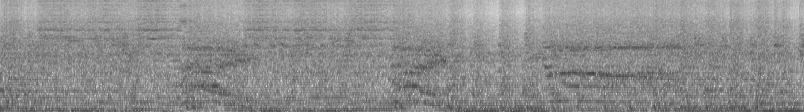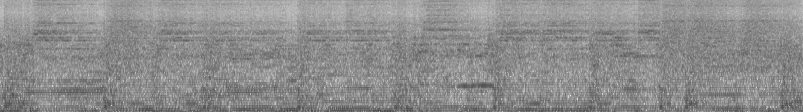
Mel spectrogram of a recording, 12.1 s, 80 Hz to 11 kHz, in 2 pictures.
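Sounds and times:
heavy rock band playing: 0.0s - 12.0s
shouted vocal: 1.3s - 2.0s, 2.9s - 5.4s, 9.4s - 10.0s.

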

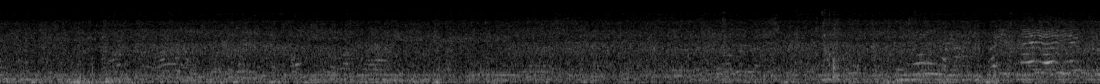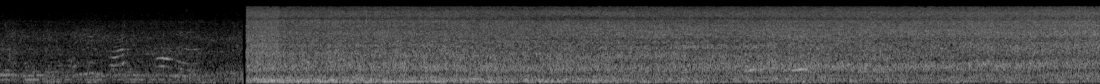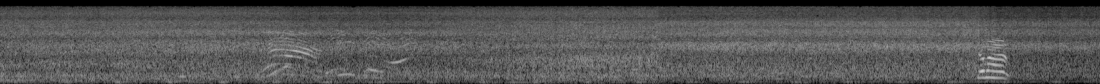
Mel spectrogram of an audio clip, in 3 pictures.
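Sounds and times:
waterfall rushing and splashing: 0.0s - 33.0s.

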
